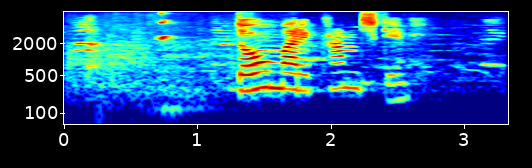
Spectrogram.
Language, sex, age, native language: Icelandic, female, 8, Icelandic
